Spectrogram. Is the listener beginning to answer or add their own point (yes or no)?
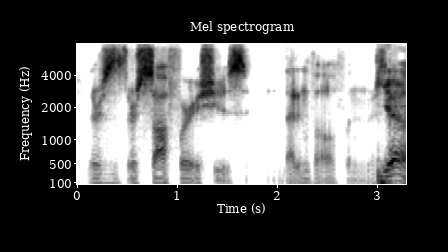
yes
